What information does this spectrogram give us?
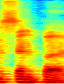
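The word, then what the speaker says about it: सर्प: Repa plus pa. Again. Like in the word sarpa, now we can say sarpa. Okay. Sa, the letter, the vowel, a is there, sarpa. Sarpa means snake.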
